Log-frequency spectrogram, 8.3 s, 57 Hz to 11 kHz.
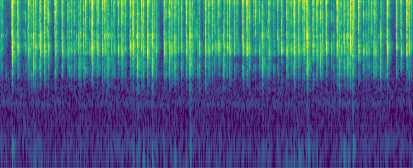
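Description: Fingertips and short nails type rapid key presses on a 60% custom mechanical keyboard with translucent pink polycarbonate keycaps in a clear case. The result is a fast, continuous stream of short, bright clacks with little low end, centered around 2.7 kHz. The typing pauses briefly near 3 seconds and again just before the end.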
